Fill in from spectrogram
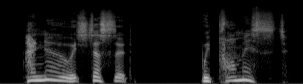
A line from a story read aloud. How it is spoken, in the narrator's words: said Hermione in a small voice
